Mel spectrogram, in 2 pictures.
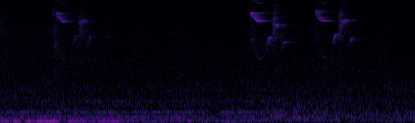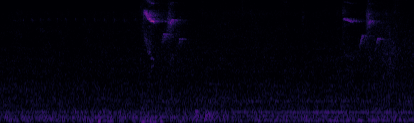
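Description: Small birds chirping: about five short, sharp calls that drop quickly in pitch, a few seconds apart, over a faint steady low hum.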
